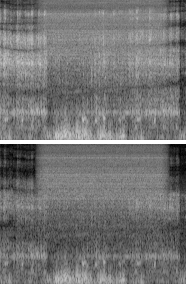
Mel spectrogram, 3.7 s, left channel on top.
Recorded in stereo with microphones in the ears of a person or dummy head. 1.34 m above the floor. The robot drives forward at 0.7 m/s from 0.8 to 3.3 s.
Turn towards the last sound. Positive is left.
turn(degrees=50)  # may be behind; listen again after turning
